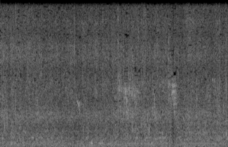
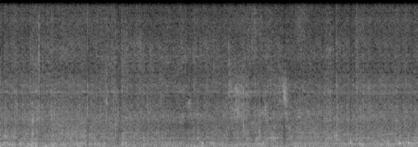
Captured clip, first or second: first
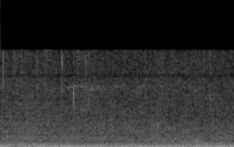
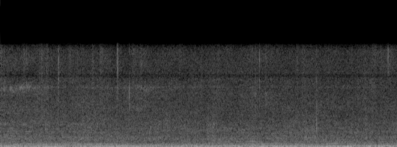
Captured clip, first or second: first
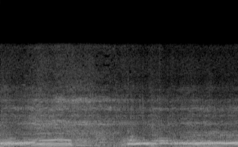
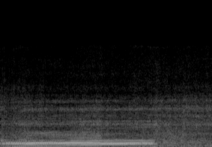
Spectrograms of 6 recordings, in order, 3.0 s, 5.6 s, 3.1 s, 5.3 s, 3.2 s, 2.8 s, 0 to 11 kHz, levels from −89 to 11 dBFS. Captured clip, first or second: second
